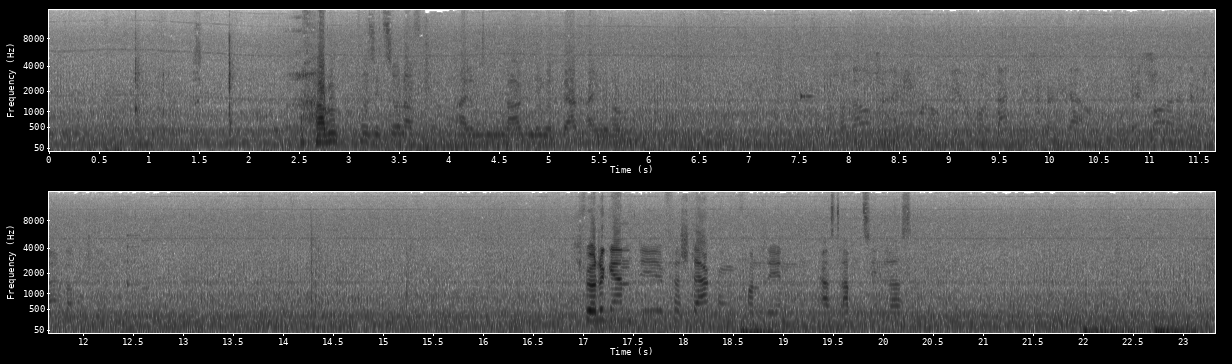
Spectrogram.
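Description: A helicopter engine drones steadily with its rotor thumping.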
